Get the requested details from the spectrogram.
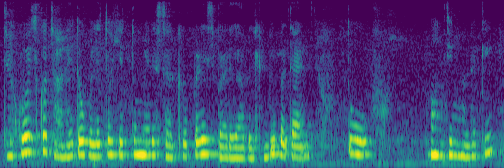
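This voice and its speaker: A woman's voice: fairly high pitch, vocal fry, dark tone, slight background noise. A woman retelling a fan fiction story in a casual, rambling way, looping back on the same stock phrases.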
